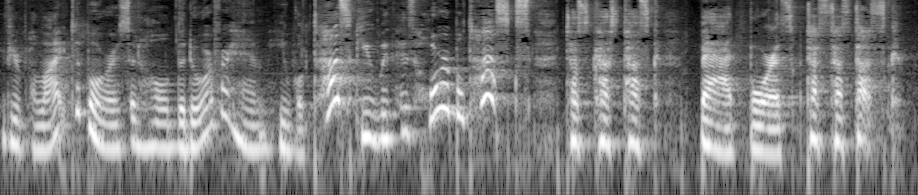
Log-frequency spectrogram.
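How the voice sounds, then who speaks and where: Very lively woman reading a storybook aloud. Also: lowish voice. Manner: theatrical, dramatic emphasis and pauses. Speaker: parent reading aloud to a child. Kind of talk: expressive picture-book read-aloud. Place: indoor room at home. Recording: home recording with clear background noise, clicks.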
